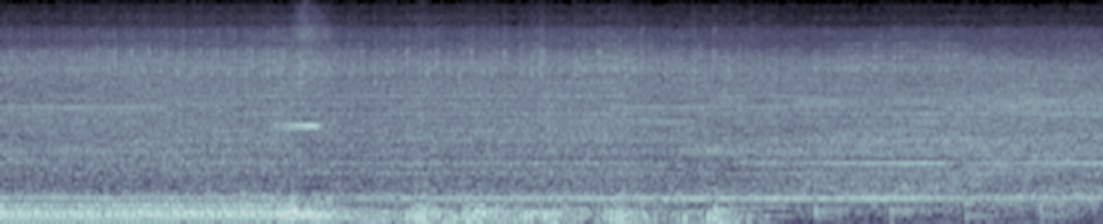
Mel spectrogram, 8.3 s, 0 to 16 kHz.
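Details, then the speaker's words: 1965 427 Shelby Cobra replica with a 2003 Mustang GT 4.6 V8 and 5-speed manual, starting after fuel priming: lumpy, sagging idle that stumbles and stalls. The owner suspects low fuel pressure, possibly the pump location, the regulator or a sensor. "definitely fuel related it could be a sensor but my gut is still telling me that it keeps stalling out because there's not enough fuel pressure"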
